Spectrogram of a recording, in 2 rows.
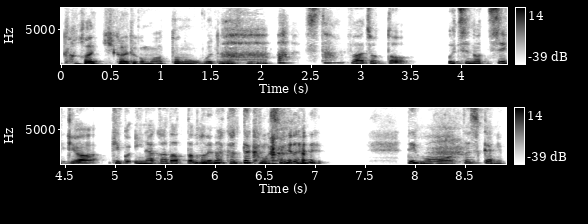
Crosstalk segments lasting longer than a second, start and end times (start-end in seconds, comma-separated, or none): none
